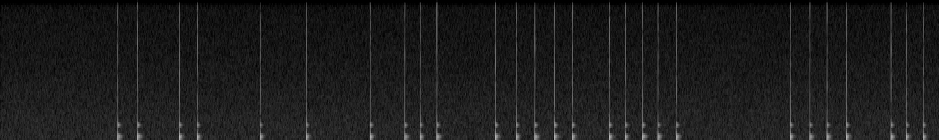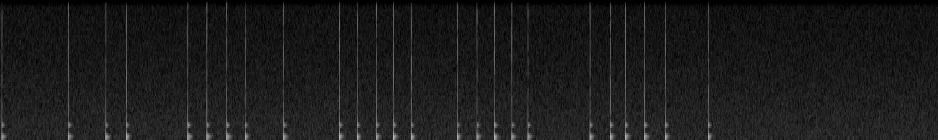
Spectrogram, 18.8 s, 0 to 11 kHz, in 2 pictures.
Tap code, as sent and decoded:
2-2 1-1 1-3 5-5 / 4-4 1-2 4-1 5-5 5-1
GACZ TBQZV

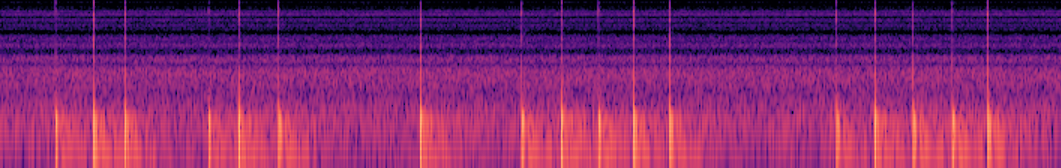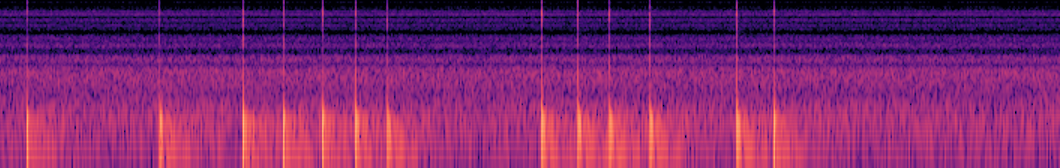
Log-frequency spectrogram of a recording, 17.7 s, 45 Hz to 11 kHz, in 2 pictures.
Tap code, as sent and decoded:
3-3 1-5 5-1 1-5 4-2
NEVER

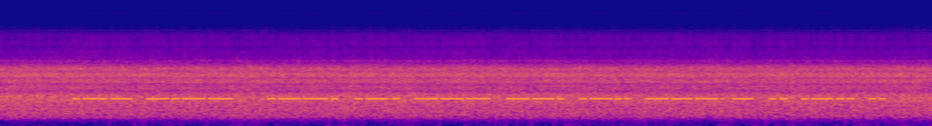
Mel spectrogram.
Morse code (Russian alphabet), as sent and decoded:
.-- -.-- / .--. .-. --- --. .-.. --- - .. .-.. ..
ВЫ ПРОГЛОТИЛИ

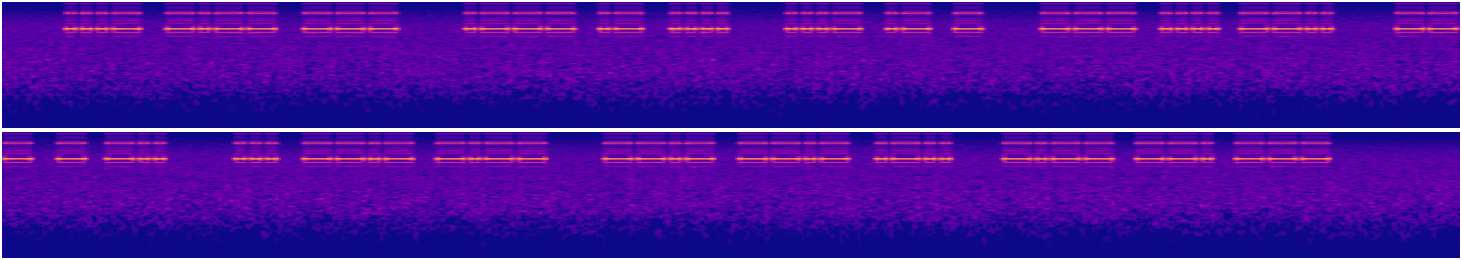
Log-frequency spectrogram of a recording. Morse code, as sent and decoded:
...- -.-- --- / .--- .- .... / ...- .- - / --- .... --.. / --- - -.. / ... --.- -.-- / --.- --.- .-.. / -.-- --. ---
VYO JAH VAT OHZ OTD SQY QQL YGO

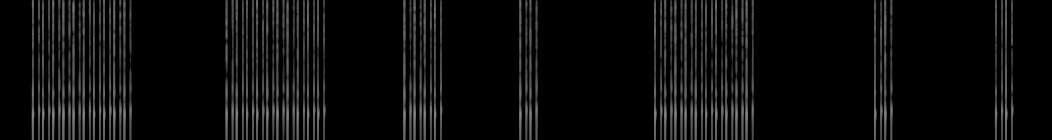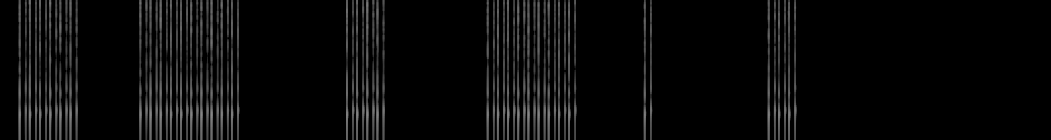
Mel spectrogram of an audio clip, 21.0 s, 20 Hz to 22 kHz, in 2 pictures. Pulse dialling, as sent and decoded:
10 / 10 / 4 / 2 / 10 / 2 / 2 / 6 / 10 / 4 / 9 / 1 / 3
0 0 4 2 0 2 2 6 0 4 9 1 3

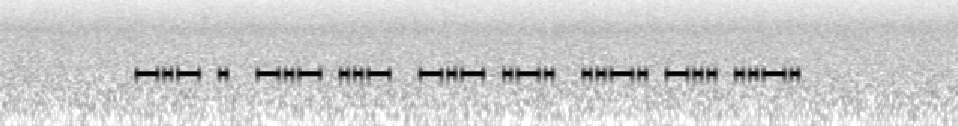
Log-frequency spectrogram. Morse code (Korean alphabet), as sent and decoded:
-.- . -.- ..- -.- .-. ..-. -.. ..-.
아이유는

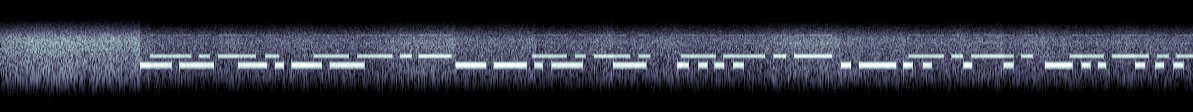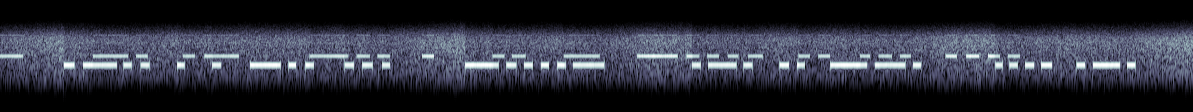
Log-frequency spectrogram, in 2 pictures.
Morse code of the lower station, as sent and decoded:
-- -.-- / --.- - .... / .-.. . . -.. ... / .-.. . . -.. ... / -....- / .-. .. --. / .... .-.
MY QTH LEEDS LEEDS - RIG HR

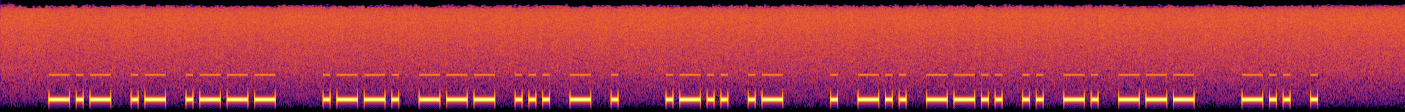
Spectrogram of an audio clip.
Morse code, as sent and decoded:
-.- .- .--- / .--. --- ... - . / .-.. .- / . -.. --.. .. -. --- / -.. .
KAJ POSTE LA EDZINO DE

